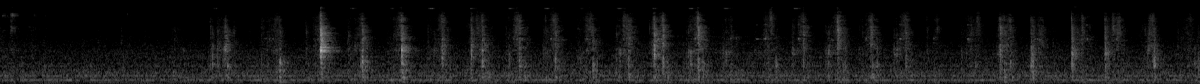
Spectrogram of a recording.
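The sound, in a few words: shuffling tarot cards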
